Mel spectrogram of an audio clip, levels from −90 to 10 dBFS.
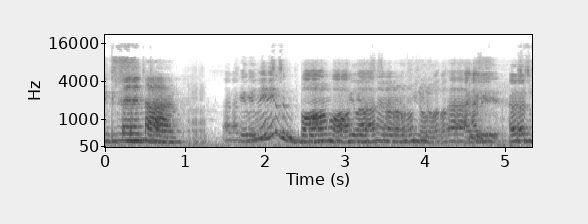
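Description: From the very start there's a channel delay doubling: one side runs about 93 ms behind the other, which fits a 4096-sample buffer. Folded down to mono, that late copy sits right at full level, so everything has a distinct slapback or doubled edge the whole way through.

Then from 2.35 to 4.72 s you get a Bluetooth SBC bit pool drop. The link got congested and the encoder cut its bit budget hard, roughly consistent with the bit pool dropping from 31 to 14, or around 99 kbps. The top bands starve, so the treble goes dull and a gritty, grainy noise creeps in until the rate recovers at 4.72 s.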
